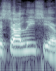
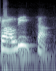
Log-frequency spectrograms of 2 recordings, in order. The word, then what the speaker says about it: Charlita: I said Charlicia, right? No? It's Charlita.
